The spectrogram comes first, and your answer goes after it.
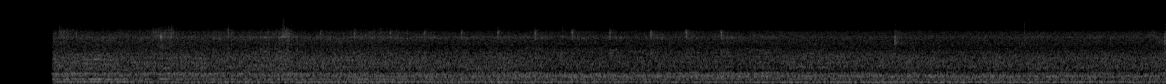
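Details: Honey bee swarm of nearly 7 lbs, an early-season reproductive swarm taken in Dale County, Alabama: after a brief silent start, a steady, unbroken droning buzz, with faint light ticks near the start.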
